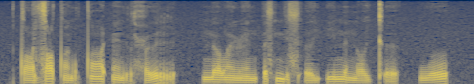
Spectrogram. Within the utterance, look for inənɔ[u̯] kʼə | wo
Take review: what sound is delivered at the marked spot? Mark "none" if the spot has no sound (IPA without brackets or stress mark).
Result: i̯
